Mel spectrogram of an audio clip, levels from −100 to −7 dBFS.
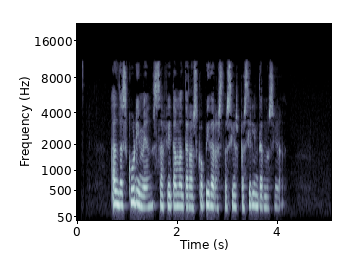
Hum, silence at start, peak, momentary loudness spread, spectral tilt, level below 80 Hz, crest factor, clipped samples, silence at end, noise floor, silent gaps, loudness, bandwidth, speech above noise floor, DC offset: none; 0.7 s; -10 dBFS; 10 LU; -4 dB/octave; -82 dBFS; 20 dB; under 0.1%; 1.05 s; -77 dBFS; none; -30 LUFS; 11.5 kHz; 48 dB; under 0.1%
